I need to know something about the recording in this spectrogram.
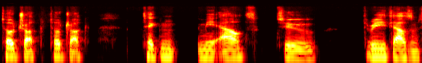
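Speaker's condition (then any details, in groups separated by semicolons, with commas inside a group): Aphasia after stroke; stroke with clotting during surgery at 33, right arm paralysed, first 3-4 months foggy; right arm still not working, walking-ish gait, not quite limping; communicating sometimes challenging, communicates differently, thinks fine but speaking affected, about one year to adjust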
